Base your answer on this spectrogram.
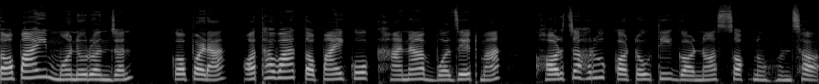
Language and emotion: Nepali, neutral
